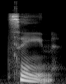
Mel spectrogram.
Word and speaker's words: zehn: 10 is zehn, 10. Again, German z is ts, so it starts like zehn. Zehn. Add the ts at the start, zehn.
